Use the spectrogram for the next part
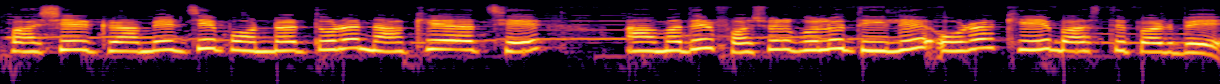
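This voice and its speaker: A woman's voice: very high voice, fairly even intonation, moderate pace, lo-fi sound, over music. A woman voicing a caring, earnest young jackal wife in a cartoon. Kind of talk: cartoon dialogue.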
